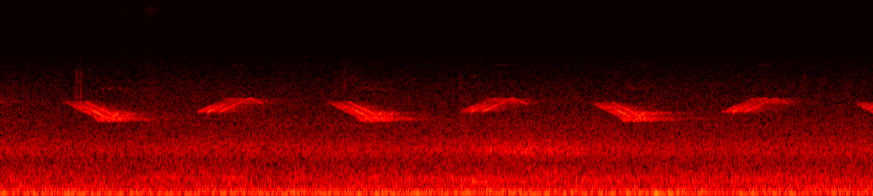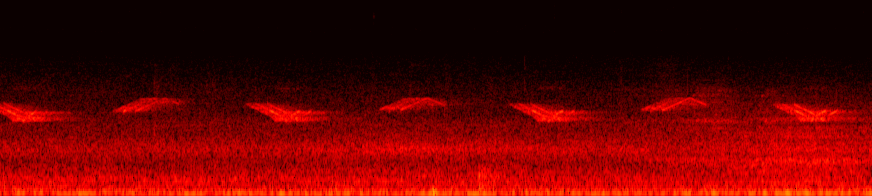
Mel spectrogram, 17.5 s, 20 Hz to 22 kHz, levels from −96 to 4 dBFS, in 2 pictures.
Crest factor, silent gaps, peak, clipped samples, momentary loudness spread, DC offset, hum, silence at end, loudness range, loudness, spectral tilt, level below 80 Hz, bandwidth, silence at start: 18 dB; none; -32 dBFS; under 0.1%; 6 LU; under 0.1%; none; 0 s; 2 LU; -51 LUFS; -6 dB/octave; -52 dBFS; over 20 kHz; 0 s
